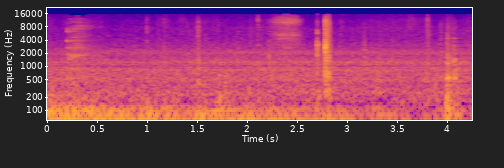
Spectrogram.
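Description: Low engine and road rumble inside a Fiat 500's cabin, dying away about halfway through as the car slows to a stop. A single sharp click comes just before the three-second mark.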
